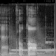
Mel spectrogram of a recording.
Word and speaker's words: koto: thing as in matter, accented on the final syllable, on the last syllable, koto. And then we have this ni, the particle, which in this case means for.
